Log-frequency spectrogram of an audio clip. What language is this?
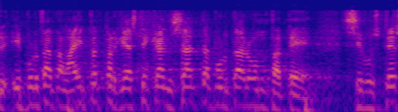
Catalan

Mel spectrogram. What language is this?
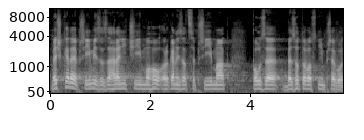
Czech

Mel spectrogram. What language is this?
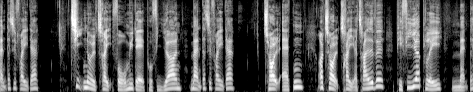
Danish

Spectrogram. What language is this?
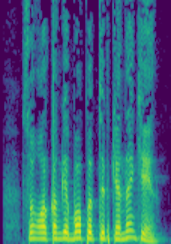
Uzbek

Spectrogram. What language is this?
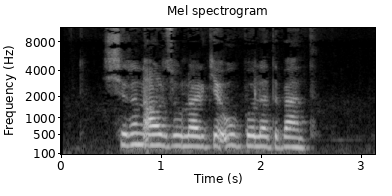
Uzbek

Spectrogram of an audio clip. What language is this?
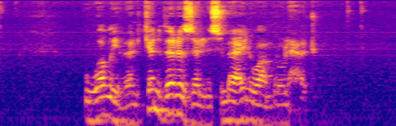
Kabyle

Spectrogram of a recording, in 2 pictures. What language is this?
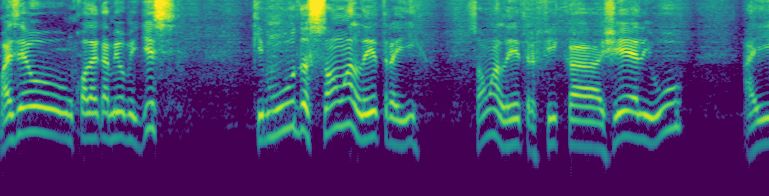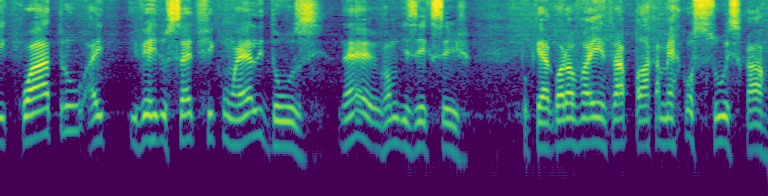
Portuguese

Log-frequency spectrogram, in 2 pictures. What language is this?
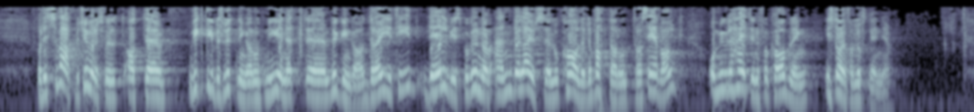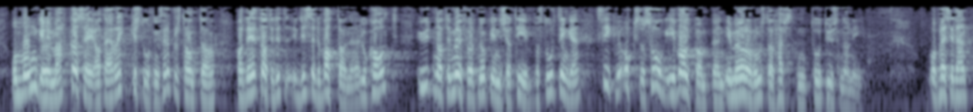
Norwegian Nynorsk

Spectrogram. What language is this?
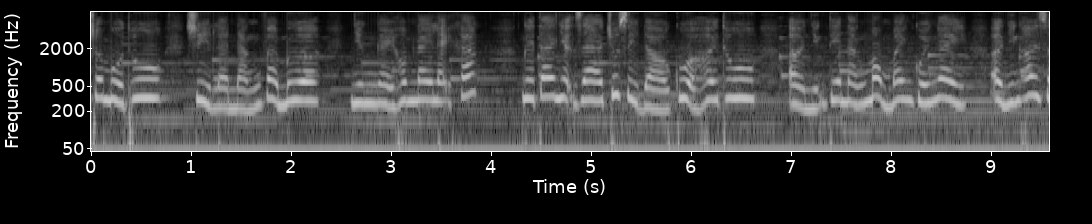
Vietnamese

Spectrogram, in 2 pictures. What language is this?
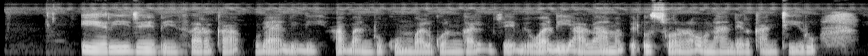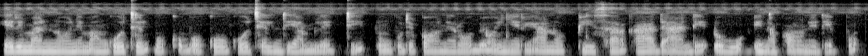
Fula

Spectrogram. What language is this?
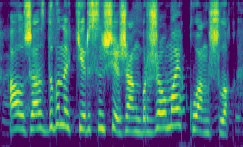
Kazakh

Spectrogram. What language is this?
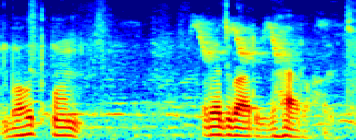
Maithili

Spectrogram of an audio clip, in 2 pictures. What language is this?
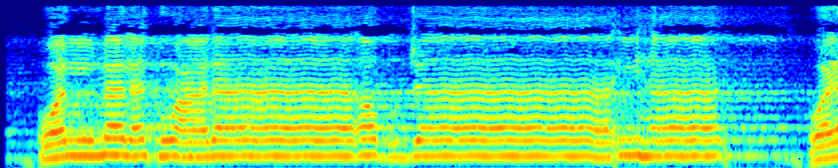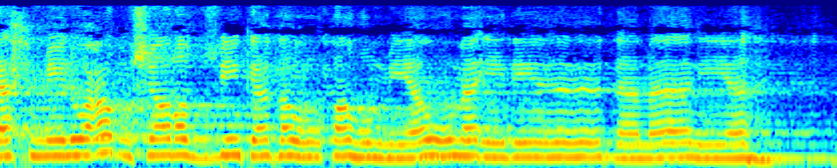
Arabic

